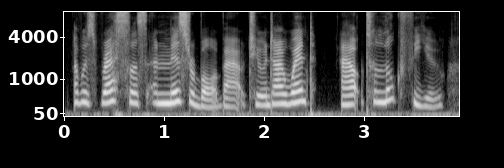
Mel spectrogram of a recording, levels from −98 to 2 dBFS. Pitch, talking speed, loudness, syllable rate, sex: 245 Hz, 225 wpm, -17 LUFS, 5.8 syllables/s, female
